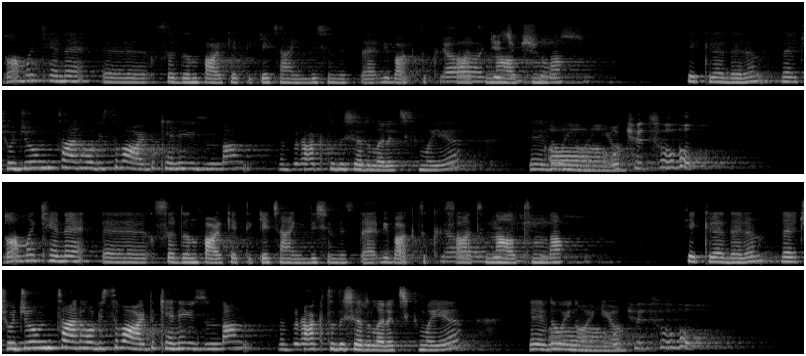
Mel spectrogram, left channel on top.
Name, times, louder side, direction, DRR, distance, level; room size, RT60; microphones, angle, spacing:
voice 1, 0.0-4.1 4.5-5.6 6.8-10.5 10.8-12.6 13.3-14.3, right 4 dB, 75° right, 13 dB, 0.9 m, -31 dB
voice 2, 4.4-5.8 13.4-14.9, left 3 dB, 75° left, 6 dB, 1.9 m, -36 dB
30.0 x 27.0 x 5.0 m, 1.4 s
head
